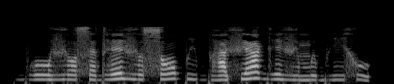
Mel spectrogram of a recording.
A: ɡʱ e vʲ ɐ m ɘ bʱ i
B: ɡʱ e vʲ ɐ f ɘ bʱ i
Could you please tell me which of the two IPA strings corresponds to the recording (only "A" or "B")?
A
